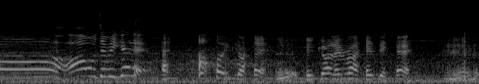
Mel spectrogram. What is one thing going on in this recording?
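A man laughs and shouts excitedly.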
